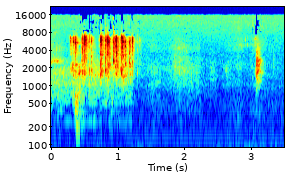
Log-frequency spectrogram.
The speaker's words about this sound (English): I am a minus one wisdom, but I roll plus advantage, so that's three dice instead of two.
